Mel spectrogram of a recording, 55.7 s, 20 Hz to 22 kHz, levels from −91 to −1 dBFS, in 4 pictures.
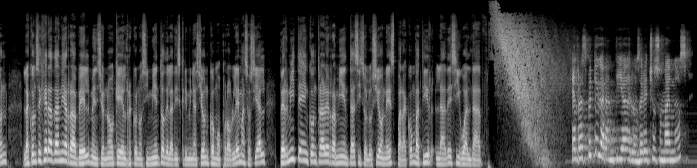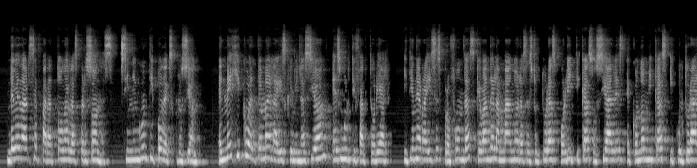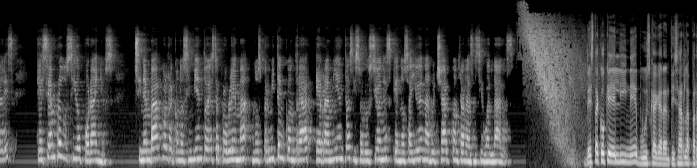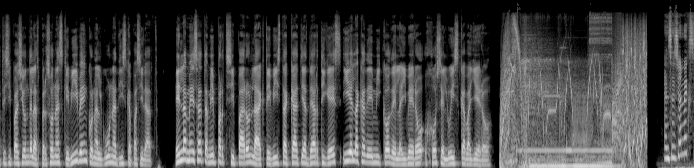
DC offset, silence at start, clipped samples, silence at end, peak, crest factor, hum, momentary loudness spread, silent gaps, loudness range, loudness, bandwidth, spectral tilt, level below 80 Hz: under 0.1%; 0 s; under 0.1%; 0 s; -4 dBFS; 16 dB; none; 7 LU; 45.18-45.24 s, 51.76-51.80 s, 54.79-54.93 s; 3 LU; -22 LUFS; 16 kHz; -5 dB/octave; -38 dBFS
